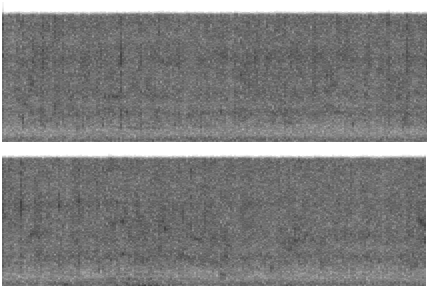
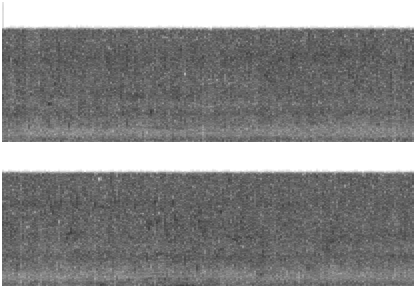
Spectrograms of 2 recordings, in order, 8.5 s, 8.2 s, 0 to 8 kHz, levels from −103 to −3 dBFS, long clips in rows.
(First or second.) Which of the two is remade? first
